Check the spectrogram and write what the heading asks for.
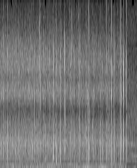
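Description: Steady rushing noise of rough sea surf and weather, with a rapid crackle of clicks in the second half. The sound changes abruptly just before the end.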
